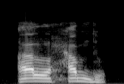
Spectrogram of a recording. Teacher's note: Dari sisi syiddah dan rikhwah, al itu lam itu bainiyah.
